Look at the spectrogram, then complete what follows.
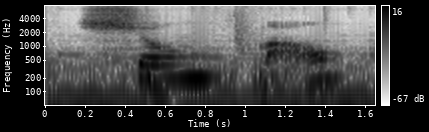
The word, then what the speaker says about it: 胸毛: If you say 胸毛, the first is a flat tone and then the rising tone, that means chest hair.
